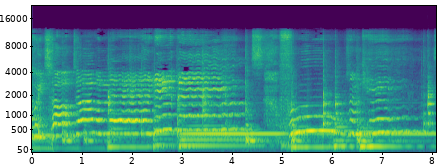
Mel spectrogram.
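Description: A live jazz ensemble of saxophones, vibraphone, bass and percussion playing: a sustained lead melody with bending, gliding notes over a held bass line.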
